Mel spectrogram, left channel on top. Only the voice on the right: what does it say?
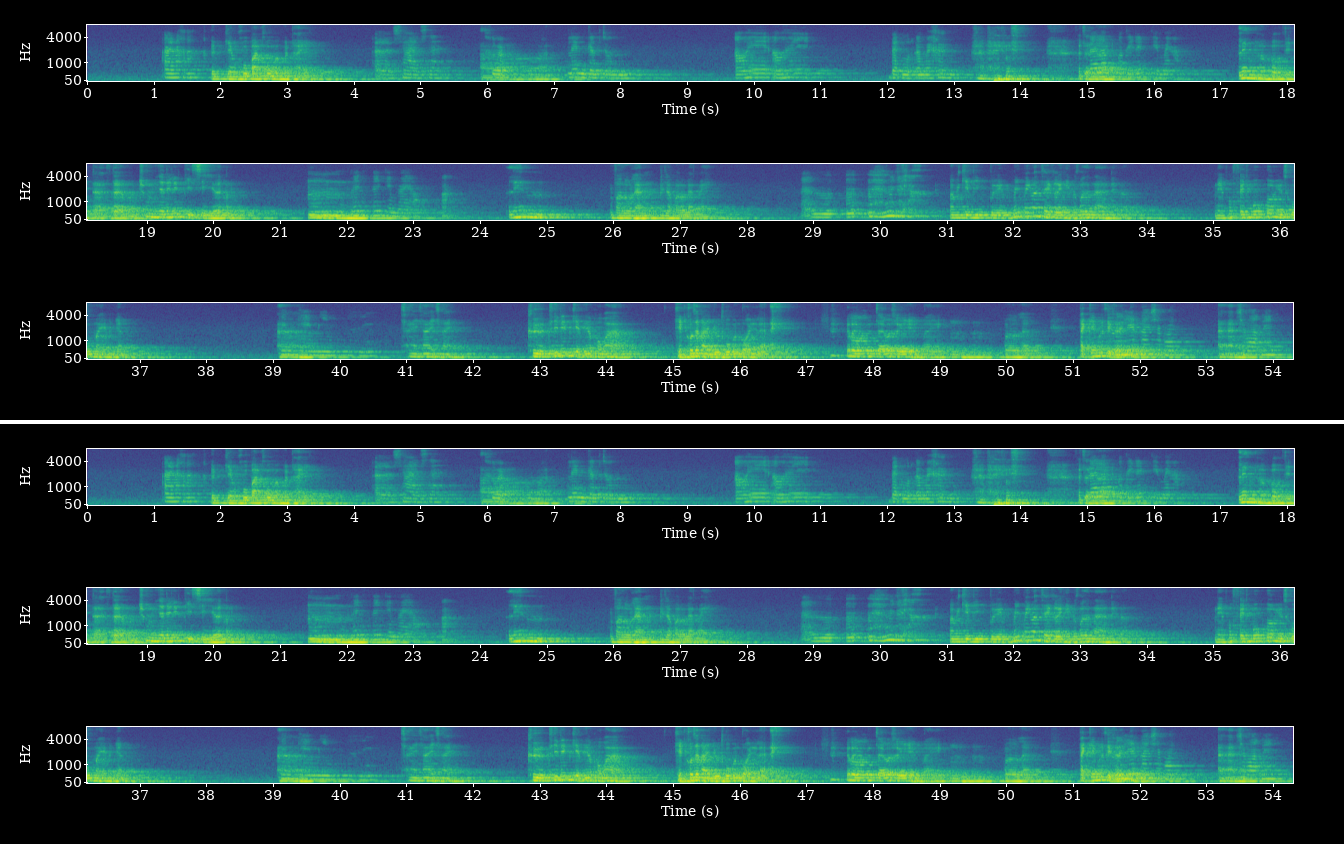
เป็นเกมคู่บ้านคู่เมืองคนไทย
อ่
า
<laughs> เข้าใจได้
เล่นครับปกติแต่แต่เหมือนช่วงนี้จะได้เล่นพีซีเยอะหน่อย อืม
เล่น Valorant รู้จัก Valorant ไหม
มันเป็นเกมยิงปืนไม่ไม่มั่นใจเคยเห็นโฆษณาในแบบในพวก Facebook พวก YouTube ไหมเหมือนกันอ่า
ใช่ใช่ใช่คือที่เล่นเกมเนี่ยเพราะว่าเห็นโฆษณา YouTube มันบ่อยนี่แหละ <laughs> ก็เลยไม่มั่นใจว่าเคยเห็นไหมอืมอืม
Valorant แต่เกมมือถือก็เล่นอยู่นะ
อ่าอ่าอ่า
